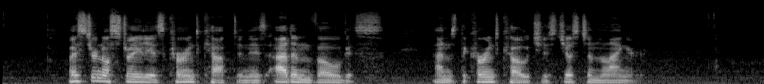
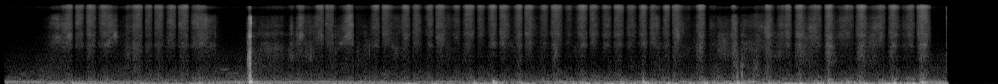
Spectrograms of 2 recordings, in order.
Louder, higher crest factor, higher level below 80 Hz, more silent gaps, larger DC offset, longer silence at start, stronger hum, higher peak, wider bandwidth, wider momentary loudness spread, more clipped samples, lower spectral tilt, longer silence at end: first, -23 LUFS vs -32 LUFS; second, 22 dB vs 32 dB; second, -50 dBFS vs -36 dBFS; neither; neither; first, 0.7 s vs 0.05 s; neither; about the same, -2 dBFS vs 0 dBFS; second, 13 kHz vs 19 kHz; first, 12 LU vs 6 LU; neither; first, -4.5 dB/octave vs -3 dB/octave; first, 1.25 s vs 0.5 s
